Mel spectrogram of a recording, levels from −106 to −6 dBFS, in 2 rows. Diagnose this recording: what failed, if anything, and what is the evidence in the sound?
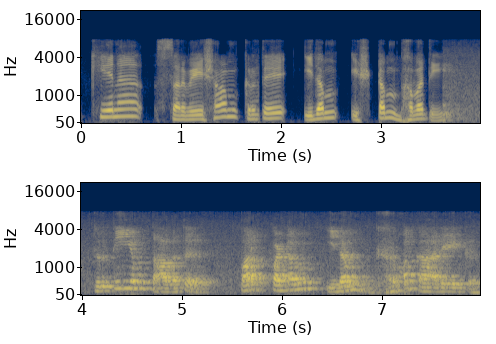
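Network stage, with VoIP packet loss concealed by the speech codec. At 1.73–1.80 s and again at 7.17–7.23 s, about 40 ms of audio goes missing each time, which fits two lost 20 ms frames. The Speex decoder, whose coding damage elsewhere is only light, fills each gap by repeating its last pitch and filter at falling gain. On a spectrogram the harmonics run flat and smeared through each gap and fade out. On the waveform the envelope sags. The sound stays weak briefly after packets resume because each decoded frame builds on the previous one.

Capture stage, a switch to a distant microphone. From 3.62 s to the end the sound abruptly turns roomy and hollow, with thinner bass, while the overall level barely changes. The likely cause is that the close microphone's signal dropped out and a farther pickup took over. 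On a spectrogram the low end thins, and reverberant tails smear each onset. The noise floor between phrases sits about 20 dB below the speech. On the waveform the quiet gaps no longer fall to near silence.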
